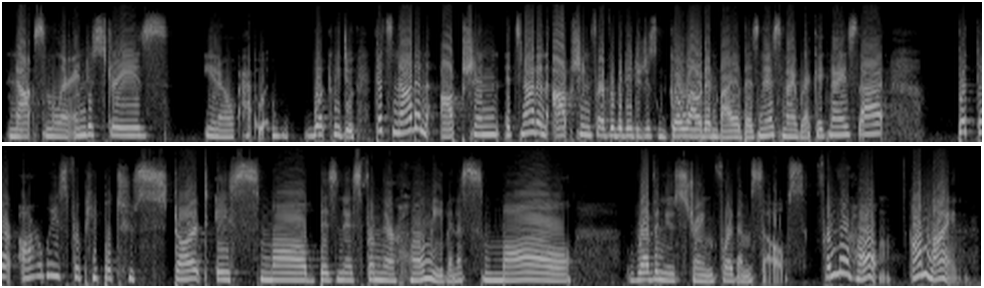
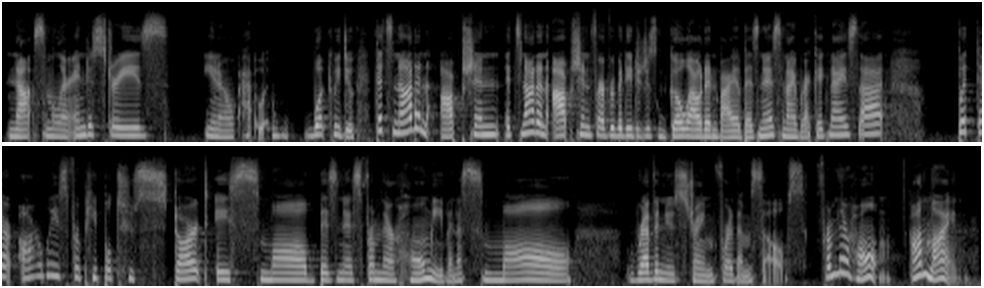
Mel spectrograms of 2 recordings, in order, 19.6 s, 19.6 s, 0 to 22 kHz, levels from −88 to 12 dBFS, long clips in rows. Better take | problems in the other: second | distortion; heavy; 14% of the sound clipped

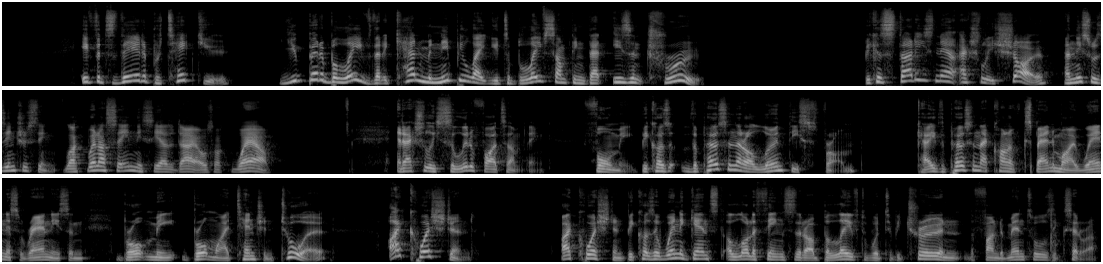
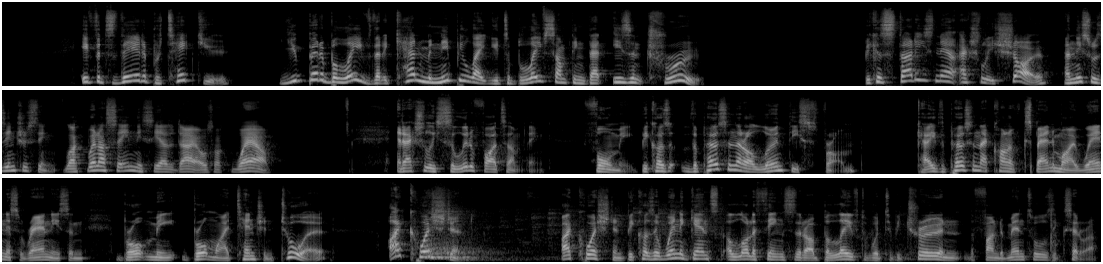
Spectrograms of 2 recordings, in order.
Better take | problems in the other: first | dog barking; noticeable; from 26 to 29 s; peak 5 dB below the speech

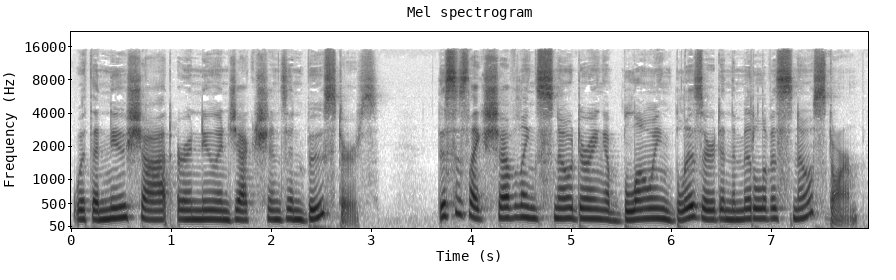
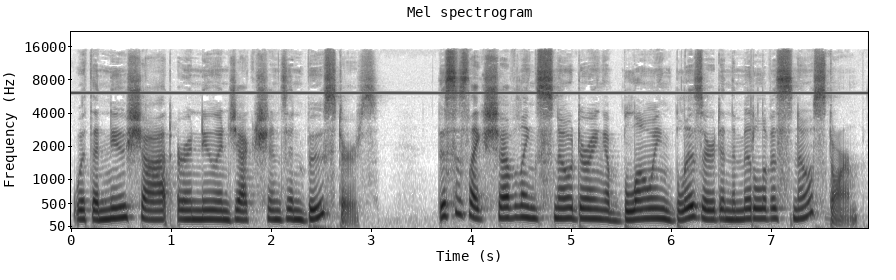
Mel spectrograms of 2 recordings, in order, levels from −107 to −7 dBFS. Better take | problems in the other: first | high-pitched whine; loud; throughout; 6 kHz, 9 dB below the speech

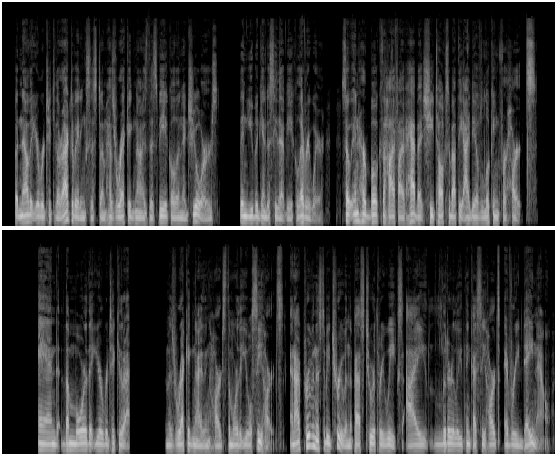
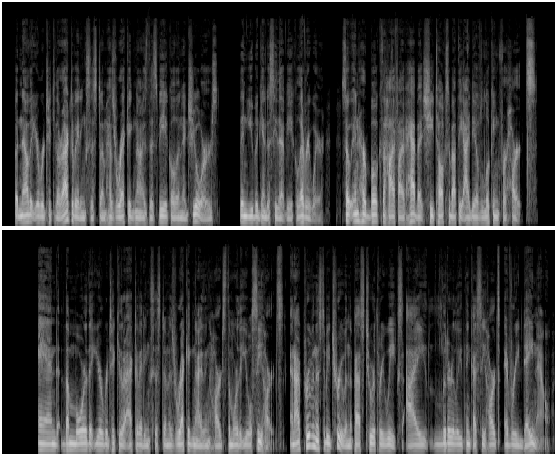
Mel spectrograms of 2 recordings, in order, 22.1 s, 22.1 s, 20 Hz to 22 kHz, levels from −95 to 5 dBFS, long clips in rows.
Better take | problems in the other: second | audio cutting out; at 14 s for 0.5 s

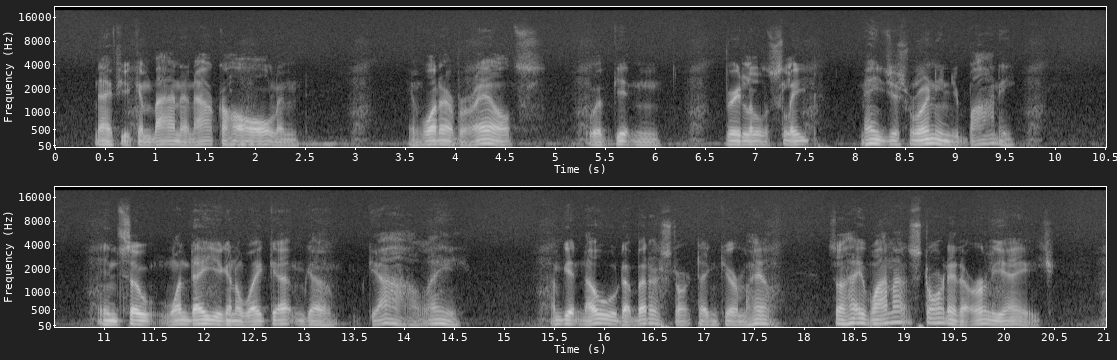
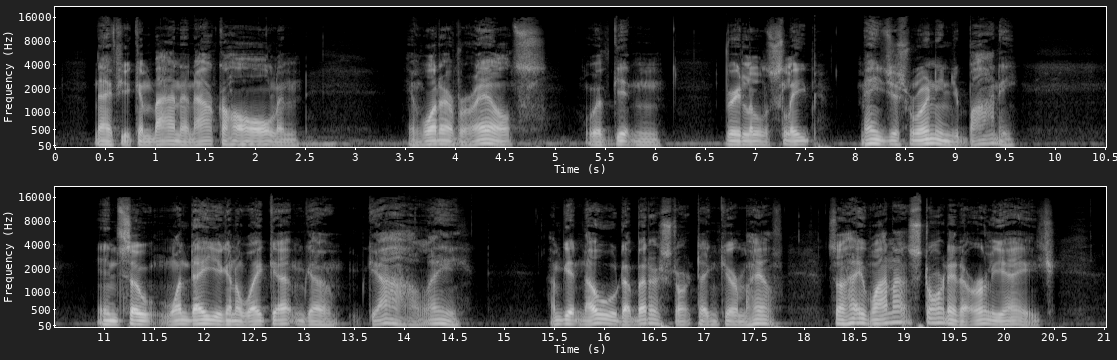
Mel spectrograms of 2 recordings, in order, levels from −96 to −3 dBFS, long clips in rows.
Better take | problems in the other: second | hiss; noticeable; throughout; 20 dB below the speech

